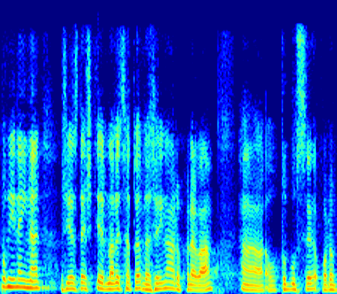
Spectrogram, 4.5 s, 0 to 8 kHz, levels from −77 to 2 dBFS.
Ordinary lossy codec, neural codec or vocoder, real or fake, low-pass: AAC, 32 kbps; codec, 16 kHz, 1 kbps, FunCodec, trained on LibriTTS, 50 frames a second; fake; 7.2 kHz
